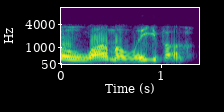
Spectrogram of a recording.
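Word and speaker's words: Iamaleava: pronounce that um and the only reason I do it is I divide it between the llama and Levi so that makes it a little easier for me but Joe Milton and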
